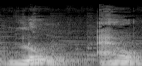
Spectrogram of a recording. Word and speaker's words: loong: 其实有现成例子的，龙的英文音译啊叫 long，l o o n g，写的时候是两个 o，你读的时候甚至你都读成拼音的龙，很多老外都听得懂。美国功夫巨星李小龙，大家知道吧？一般人知道他叫 Bruce Lee，但其实他的全名叫 Bruce Lee Siu Long，就是这个龙。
